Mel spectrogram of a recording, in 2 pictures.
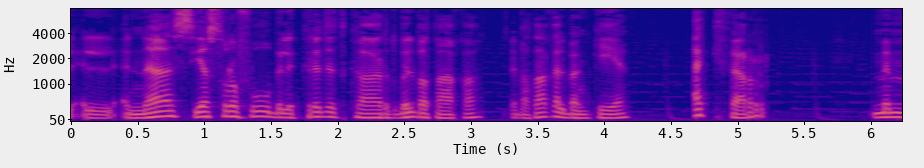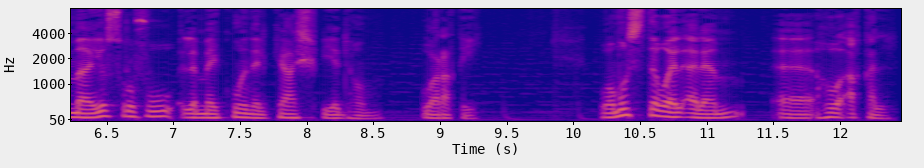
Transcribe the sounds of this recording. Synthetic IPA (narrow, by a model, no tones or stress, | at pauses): ɪɪnːaːsjɨsˤɾɪfubɪlkɾɪd̪ɪt̪kɑːɾˤd̪bɪlbɨt̪ˤɑːqɑ | lbɨt̪ˤɑːqɑlbankɪjːa | ʔakθɑɾˤ | mɪmːajɨsˤɾɨfulamːajakuːnɪlkaːʃfjad̪hʊm | wɪɾˤɑqi | wɪmʊst̪awalʔalam | ɦʊwːʔaqalː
